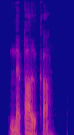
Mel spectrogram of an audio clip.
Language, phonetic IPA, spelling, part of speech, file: Polish, [nɛˈpalka], Nepalka, noun, Pl-Nepalka.ogg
